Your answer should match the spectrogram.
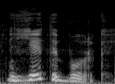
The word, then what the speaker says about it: Göteborg: Göteborg. – Göteborg, ja, ne z G-jem.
